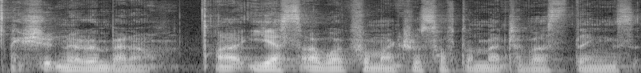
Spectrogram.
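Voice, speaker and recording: Talking very fast, a man has a somewhat breathy sound. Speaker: tech speaker and livestream host. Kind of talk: live-streamed presentation.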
